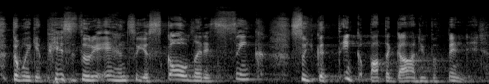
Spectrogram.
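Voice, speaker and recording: Over noticeable background noise, a man with a high-pitched voice talks at a very fast pace in a raised, projected voice, with an intense tone and ordinary pitch variation. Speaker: spoken word poet. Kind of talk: spoken word poetry performance. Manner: intense, rousing.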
